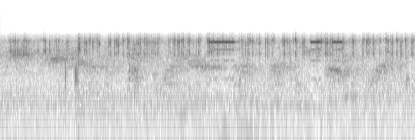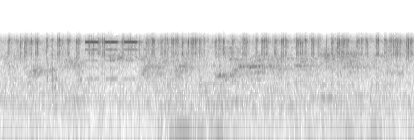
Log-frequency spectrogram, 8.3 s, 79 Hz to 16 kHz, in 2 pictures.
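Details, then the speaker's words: Team Associated 18MT brushless RC truck, 2.4 GHz: a few short high evenly spaced beeps from the speed controller's low-battery cutoff warning, which disables throttle and steering. "this is what it sounds like and that's what it does when the battery's low"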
